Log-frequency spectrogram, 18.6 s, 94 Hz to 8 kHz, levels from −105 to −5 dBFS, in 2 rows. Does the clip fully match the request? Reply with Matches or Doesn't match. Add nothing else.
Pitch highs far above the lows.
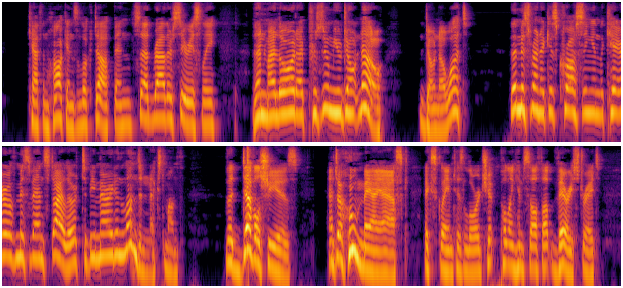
Matches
